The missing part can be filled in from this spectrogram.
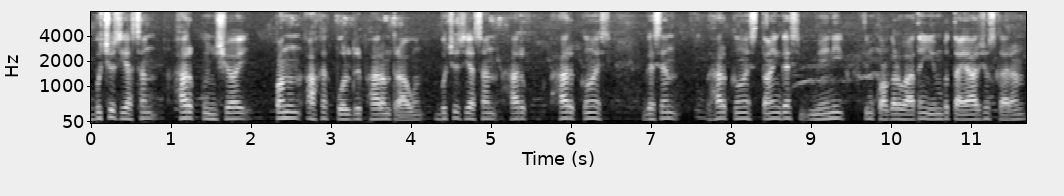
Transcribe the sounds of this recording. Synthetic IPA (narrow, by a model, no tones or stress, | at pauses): bɨt͡ʃʰus̬jɐt͡sʰɐn | hɐɾkunʲʃɐːj | pɐnunɐkʰɐk̚polɖɾipʰaːɾɐmt̪ɾaːwunbɨt͡ʃʰusjɐt͡sʰɐnhɐɾhɐɾkə̃ːsʲ | ɡɐsʲɐn | ɦɐɾkə̃ːsʲt̪ãːjɡɐsʲmeːnit̪imkɔɡɐɽʋaːt̪ɐnjumbɨt̪ɐjaːɾt͡ʃʰuskɐɾɐn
